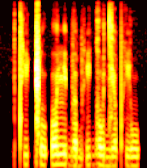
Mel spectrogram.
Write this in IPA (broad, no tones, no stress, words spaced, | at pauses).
tʰiǁuʔonʲə bəbʔi ɡowdʲɔpʰiw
